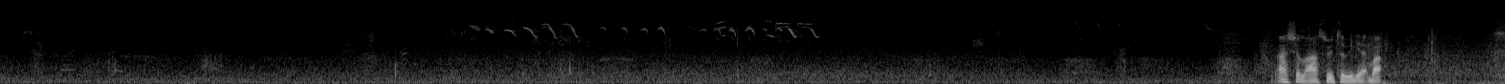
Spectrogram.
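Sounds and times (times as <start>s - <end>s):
small birds chirping: 0.0s - 13.8s
low outdoor noise: 0.0s - 15.0s.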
